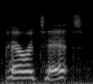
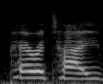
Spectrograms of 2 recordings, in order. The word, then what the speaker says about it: Perrottet: I kept saying Dominic Perrottet, but that's not right apparently. It rhymes with Chardonnay. Dom Perrottet rhymes with Chardonnay.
